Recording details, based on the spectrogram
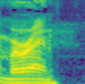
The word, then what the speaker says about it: Moran: No, it was when I drove over there on Monday from the, I'm probably pronouncing it wrong, Moran Junction. – There, yeah, Moran.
